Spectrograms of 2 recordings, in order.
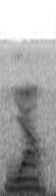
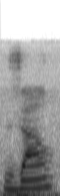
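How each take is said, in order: First: The word begins with a y sound. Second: The word begins with a z sound. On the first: "The central and southern way of pronunciation" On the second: "the northern way pronunciation"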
